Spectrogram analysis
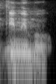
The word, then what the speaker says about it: Tinubu: They need too hard to pronounce, man. I'm telling you. I know. The man name is Tinubu. Yeah, it's Tinubu.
